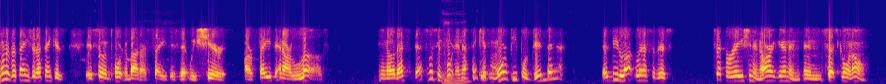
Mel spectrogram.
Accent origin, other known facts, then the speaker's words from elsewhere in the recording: Nashville, Tennessee, United States; Tennessee. I was born in Nashville, home of the Grand Ole Opry.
